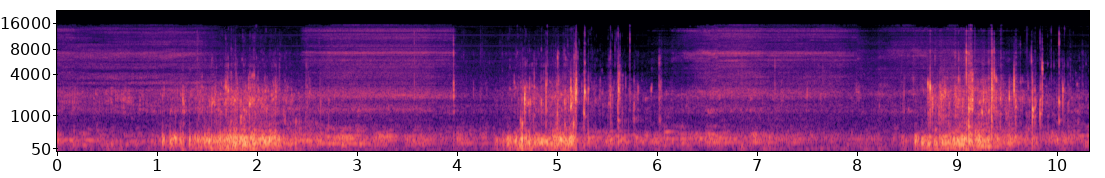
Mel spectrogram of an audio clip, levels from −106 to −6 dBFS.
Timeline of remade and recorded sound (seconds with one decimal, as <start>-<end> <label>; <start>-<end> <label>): 0.0-5.9 recorded; 5.9-6.6 remade; 6.6-8.0 recorded; 8.0-9.7 remade; 9.7-10.3 recorded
